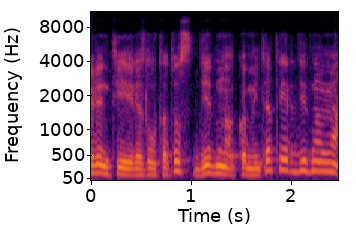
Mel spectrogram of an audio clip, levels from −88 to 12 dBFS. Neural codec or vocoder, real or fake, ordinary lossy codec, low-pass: codec, 16 kHz, 4 kbps, FreqCodec, larger model; fake; Opus, 32 kbps; 7.2 kHz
